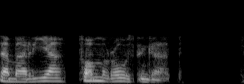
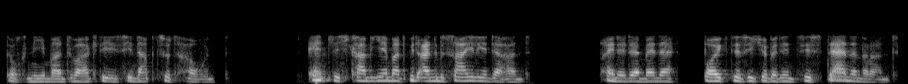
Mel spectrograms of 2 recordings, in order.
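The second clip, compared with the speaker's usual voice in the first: usual speaking voice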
